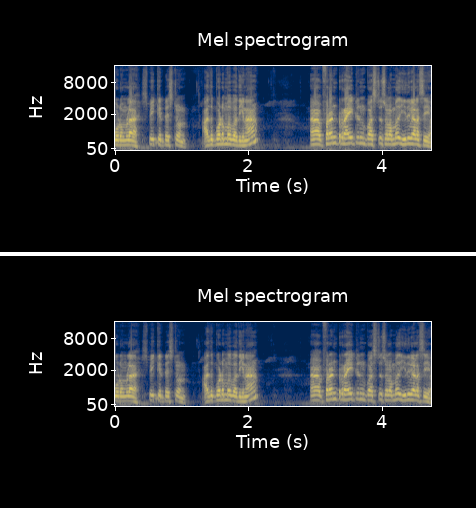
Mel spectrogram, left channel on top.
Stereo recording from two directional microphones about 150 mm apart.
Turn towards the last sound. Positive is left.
turn(degrees=20)  # may be behind; listen again after turning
